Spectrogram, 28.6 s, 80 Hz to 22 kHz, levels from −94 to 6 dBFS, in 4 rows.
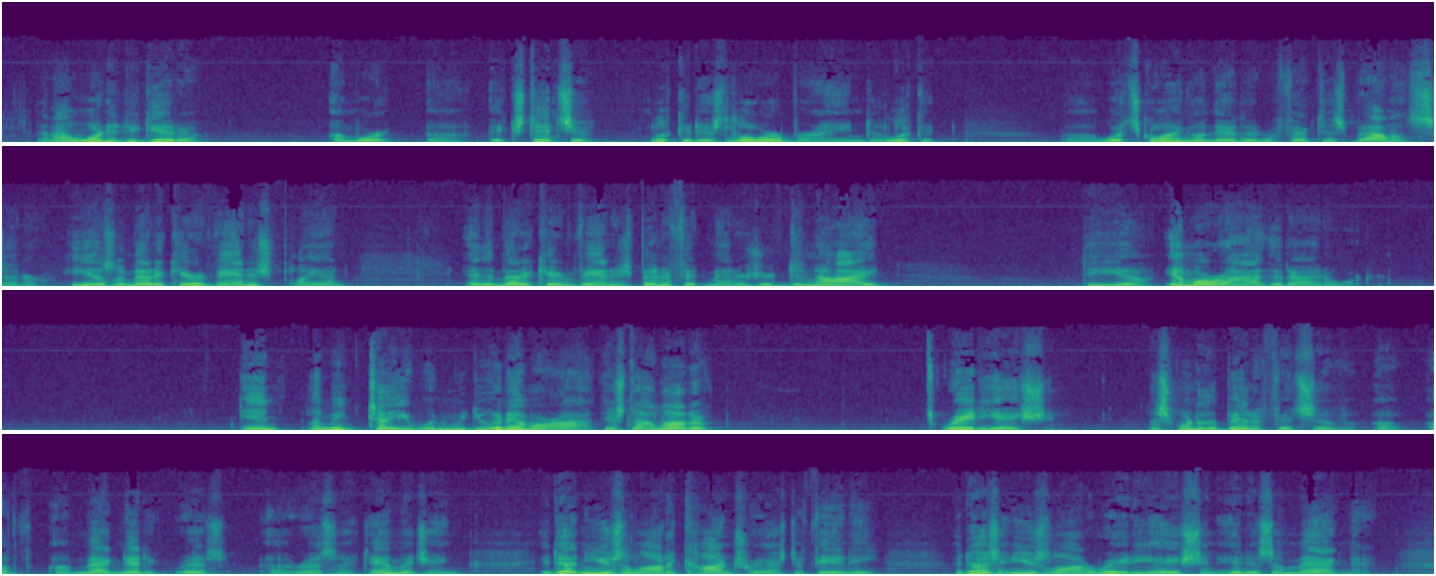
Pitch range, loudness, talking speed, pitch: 105-140 Hz, -26 LUFS, 205 wpm, 120 Hz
